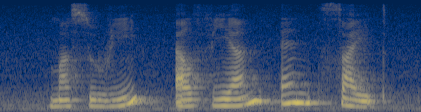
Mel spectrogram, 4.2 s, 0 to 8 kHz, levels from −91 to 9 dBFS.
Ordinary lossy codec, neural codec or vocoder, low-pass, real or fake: none; none; 7.2 kHz; real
